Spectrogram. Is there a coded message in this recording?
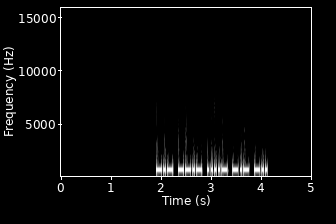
Yes: Morse code from 1.9 to 4.1 s, heard as a keyed tone, about 32 wpm, 700 Hz. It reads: KQ4KD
